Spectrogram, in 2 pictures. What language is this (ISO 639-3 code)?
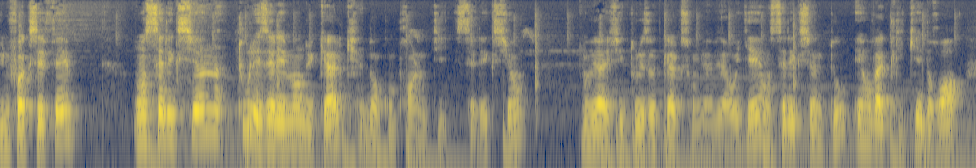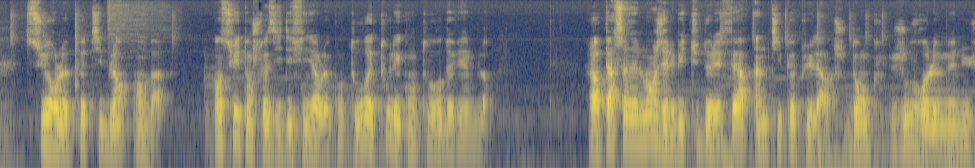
fra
